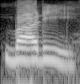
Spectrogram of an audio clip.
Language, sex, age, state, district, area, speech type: Bengali, female, 60+, West Bengal, Paschim Medinipur, rural, read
